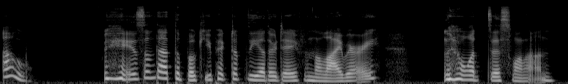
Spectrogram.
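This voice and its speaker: A young woman playing a lively noblewoman and aspiring knight in a fantasy audio roleplay, chatting to the listener in a teasing, expressive, conversational way. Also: medium pitch, a little slow, dry recording, clean studio sound. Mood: curious, teasing.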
